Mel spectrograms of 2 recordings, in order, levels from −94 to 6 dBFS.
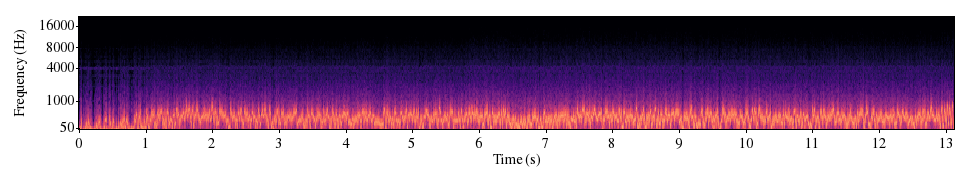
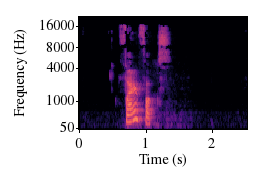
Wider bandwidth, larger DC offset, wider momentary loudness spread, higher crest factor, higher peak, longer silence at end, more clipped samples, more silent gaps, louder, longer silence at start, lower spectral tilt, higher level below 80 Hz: second, 4.8 kHz vs 17 kHz; neither; second, 3 LU vs 18 LU; second, 8 dB vs 24 dB; second, -12 dBFS vs -6 dBFS; second, 0 s vs 1.2 s; neither; neither; first, -20 LUFS vs -25 LUFS; second, 0 s vs 0.6 s; first, -12.5 dB/octave vs -3 dB/octave; first, -30 dBFS vs -78 dBFS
